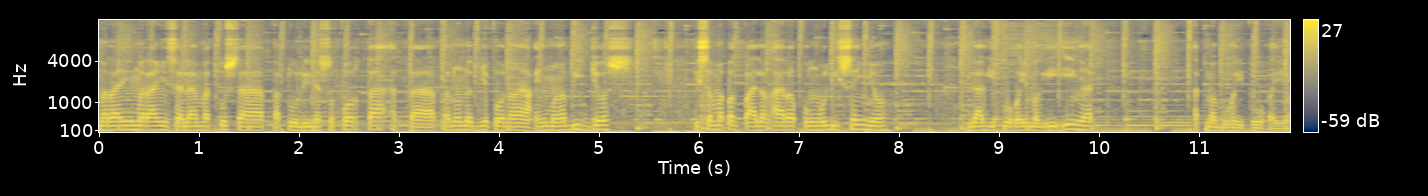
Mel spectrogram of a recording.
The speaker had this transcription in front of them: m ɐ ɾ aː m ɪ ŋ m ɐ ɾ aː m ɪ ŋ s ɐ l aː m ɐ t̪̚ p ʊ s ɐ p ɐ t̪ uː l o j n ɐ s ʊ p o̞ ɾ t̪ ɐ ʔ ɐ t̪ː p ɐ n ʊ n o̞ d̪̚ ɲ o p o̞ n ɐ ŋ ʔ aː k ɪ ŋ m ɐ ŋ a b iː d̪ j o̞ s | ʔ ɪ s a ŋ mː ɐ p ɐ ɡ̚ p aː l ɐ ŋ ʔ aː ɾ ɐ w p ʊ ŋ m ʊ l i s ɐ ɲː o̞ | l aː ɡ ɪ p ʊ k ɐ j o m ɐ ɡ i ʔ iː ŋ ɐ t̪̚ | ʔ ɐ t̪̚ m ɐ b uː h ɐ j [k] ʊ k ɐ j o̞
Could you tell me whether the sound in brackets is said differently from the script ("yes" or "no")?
yes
